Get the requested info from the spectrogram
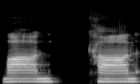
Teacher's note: They're quite open. They're quite flat. There's no tensing in the tongue.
